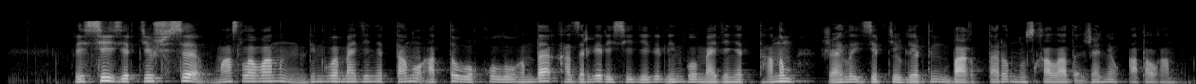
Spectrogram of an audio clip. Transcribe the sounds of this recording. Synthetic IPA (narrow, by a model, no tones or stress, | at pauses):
ɾe̞se̞jze̞ɾt̪ːe̞wʃɪ̥sɪmɑslˠovɑnəɴlʲiŋɡvomæd̪e̞njet̪ʰːɑnuʔɑ̰t̪ːəwo̞qulˠuʁənd̪ɑqʰɑzɪɾɡʲɪɾe̞se̞jd̪e̞ɡʲɪlʲiŋɡvomæd̪e̞nje̞t̪ʰːɑnəm | ʒ̥ɑjlˠəze̞ɾt̪ːe̞wle̞ɾd̪ɪŋbɑʁət̪ːɑɾənʊsqɑlˠɑd̪əʒæne̞ɑt̪ɑlˠʁɑn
